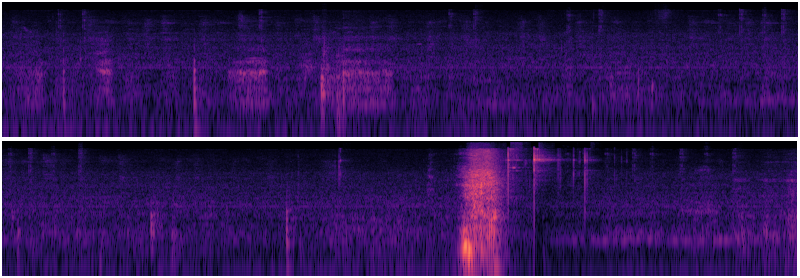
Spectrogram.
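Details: Sneezing fit in a pet called Littles: soft snuffling in a quiet room, then one loud, sharp sneeze and a smaller follow-up burst.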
